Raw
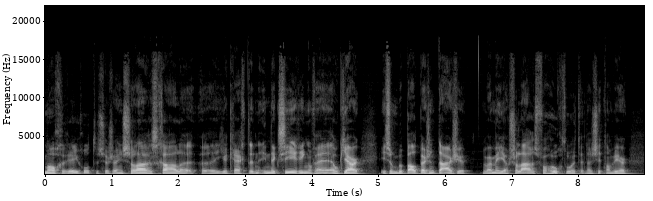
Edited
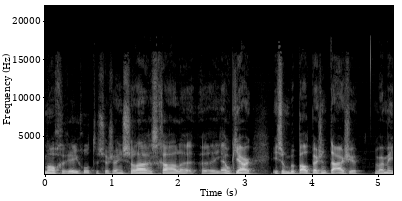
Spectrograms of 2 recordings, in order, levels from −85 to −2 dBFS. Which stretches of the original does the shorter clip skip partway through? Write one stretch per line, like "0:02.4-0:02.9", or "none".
0:02.6-0:04.3

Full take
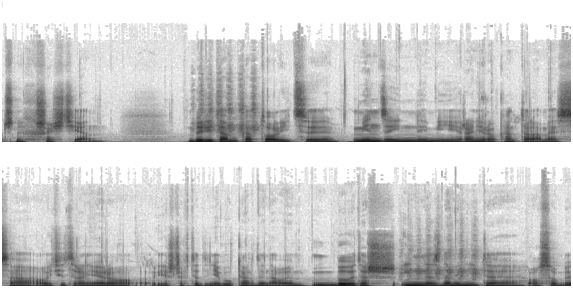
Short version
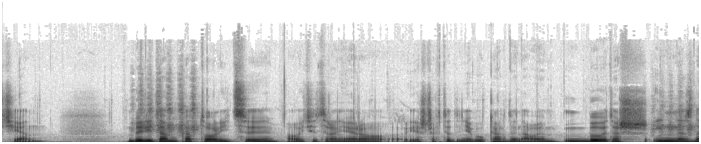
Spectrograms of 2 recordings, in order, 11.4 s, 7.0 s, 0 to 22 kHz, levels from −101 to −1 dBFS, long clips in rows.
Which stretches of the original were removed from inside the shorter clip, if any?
0:03.4-0:06.0

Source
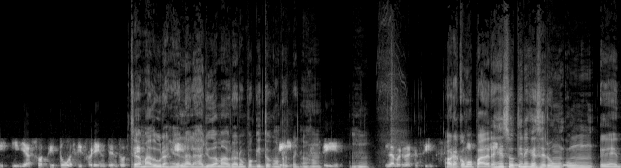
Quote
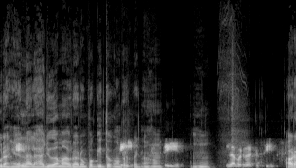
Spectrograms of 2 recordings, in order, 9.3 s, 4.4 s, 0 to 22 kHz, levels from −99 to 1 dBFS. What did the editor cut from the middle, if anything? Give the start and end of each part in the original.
none

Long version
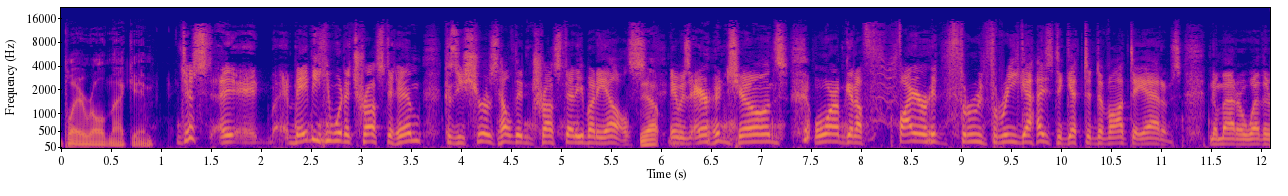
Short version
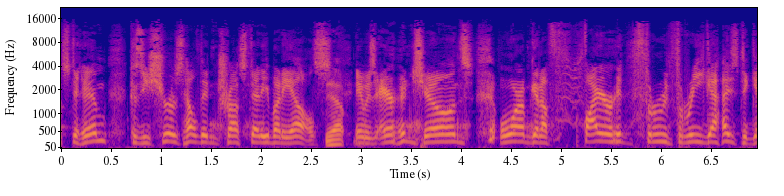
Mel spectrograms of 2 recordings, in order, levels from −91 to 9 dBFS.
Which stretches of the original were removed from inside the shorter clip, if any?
none

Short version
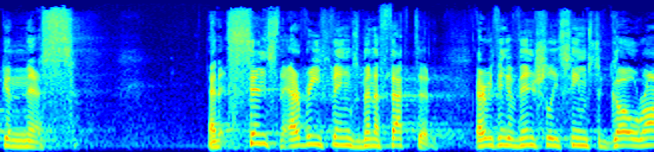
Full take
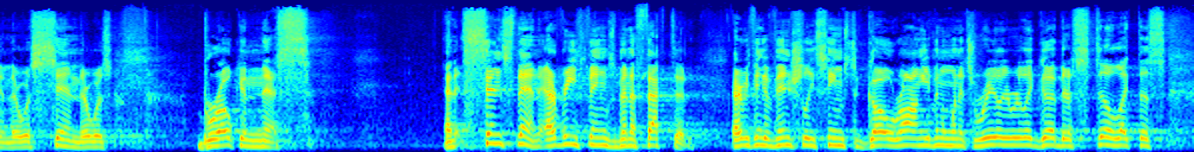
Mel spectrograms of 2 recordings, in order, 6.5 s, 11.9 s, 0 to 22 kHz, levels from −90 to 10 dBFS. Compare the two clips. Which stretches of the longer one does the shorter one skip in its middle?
0:05.2-0:05.4

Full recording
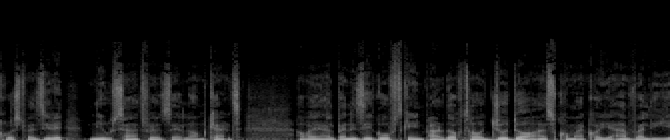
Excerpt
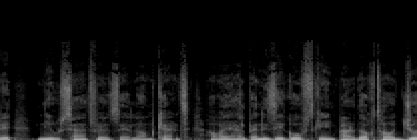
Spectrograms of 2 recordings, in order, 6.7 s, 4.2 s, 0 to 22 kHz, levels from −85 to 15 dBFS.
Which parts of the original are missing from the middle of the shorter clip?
0:02.5-0:02.9

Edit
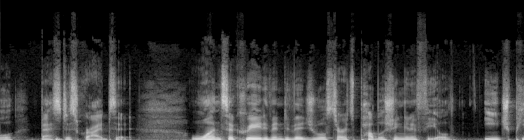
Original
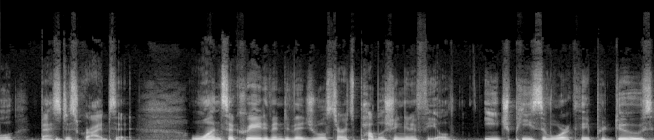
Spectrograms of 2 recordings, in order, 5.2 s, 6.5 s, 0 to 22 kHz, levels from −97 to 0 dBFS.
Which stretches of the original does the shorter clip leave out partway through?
none

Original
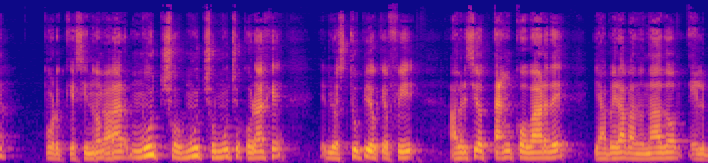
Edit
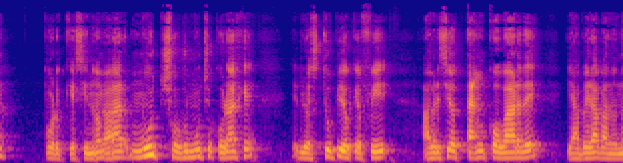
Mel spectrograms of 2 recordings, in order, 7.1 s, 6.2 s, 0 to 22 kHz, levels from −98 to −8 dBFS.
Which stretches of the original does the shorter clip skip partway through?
0:01.8-0:02.1

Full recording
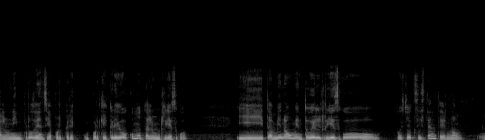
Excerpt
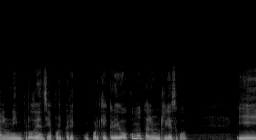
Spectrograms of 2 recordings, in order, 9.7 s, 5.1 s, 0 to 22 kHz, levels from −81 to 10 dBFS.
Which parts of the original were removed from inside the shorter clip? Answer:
none

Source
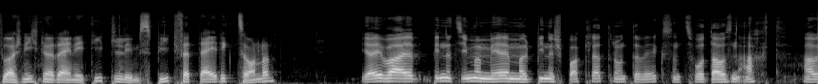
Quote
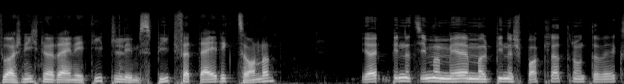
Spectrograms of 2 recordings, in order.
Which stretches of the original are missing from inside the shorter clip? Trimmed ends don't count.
0:03.8-0:04.2

